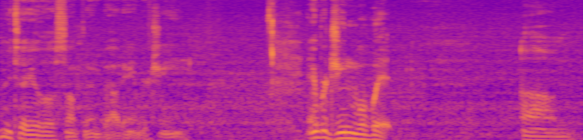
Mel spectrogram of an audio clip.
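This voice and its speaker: A man speaks with a very deep, low pitch that swings very widely, in a dark, mellow, somewhat breathy tone. Long, frequent pauses break his speech, and the room echo is audible. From Texas Panhandle. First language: Spanish. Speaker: vlogger. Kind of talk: casual monologue. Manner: rambling with fillers.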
